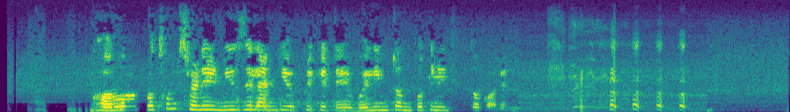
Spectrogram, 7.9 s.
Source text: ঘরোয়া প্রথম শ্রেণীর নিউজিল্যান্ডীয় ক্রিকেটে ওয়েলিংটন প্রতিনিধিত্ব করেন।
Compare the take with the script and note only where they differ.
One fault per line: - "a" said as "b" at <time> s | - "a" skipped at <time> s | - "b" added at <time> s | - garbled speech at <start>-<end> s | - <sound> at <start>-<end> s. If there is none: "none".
- laugh at 5.5-6.9 s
